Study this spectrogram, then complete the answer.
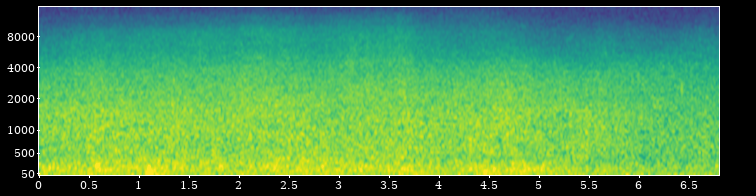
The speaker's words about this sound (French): Juste à côté de moi, il y a la plage. Et dans la mer, aujourd'hui, il y a des pêcheurs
